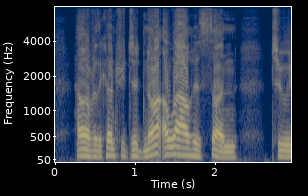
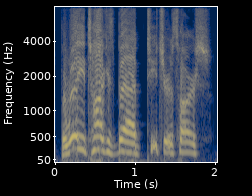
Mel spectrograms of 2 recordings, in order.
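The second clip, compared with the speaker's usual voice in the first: much higher scolding teacher line; 9 semitones higher than usual. Acted. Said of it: "I can't tell who's fucking talking".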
